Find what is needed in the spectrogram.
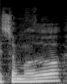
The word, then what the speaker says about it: Somos Dos: Y además en Bomba Estéreo tiene algo súper interesante, que vos escuchás el primer disco y escuchás es el último, este Somodó, porque aparte se escribe Somos Dos, pero la, dice Somodó, ¿no? La letra, cuando la cantan.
